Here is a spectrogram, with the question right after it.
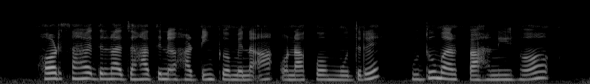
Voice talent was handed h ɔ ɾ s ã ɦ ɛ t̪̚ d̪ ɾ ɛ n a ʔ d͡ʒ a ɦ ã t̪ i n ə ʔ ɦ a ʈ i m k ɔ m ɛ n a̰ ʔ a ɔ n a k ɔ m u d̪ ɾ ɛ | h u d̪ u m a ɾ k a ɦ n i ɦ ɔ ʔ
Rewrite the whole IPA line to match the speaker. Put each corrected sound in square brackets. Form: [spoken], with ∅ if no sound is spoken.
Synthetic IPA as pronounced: h ɔ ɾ s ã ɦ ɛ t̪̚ d̪ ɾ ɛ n a ʔ d͡ʒ a ɦ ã t̪ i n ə ʔ ɦ a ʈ i [ɲ] k ɔ m ɛ n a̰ ʔ a ɔ n a k ɔ m u d̪ ɾ ɛ | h u d̪ u m a ɾ k a ɦ n i ɦ ɔ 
